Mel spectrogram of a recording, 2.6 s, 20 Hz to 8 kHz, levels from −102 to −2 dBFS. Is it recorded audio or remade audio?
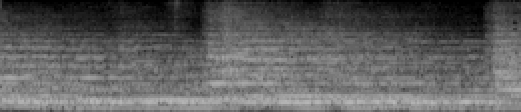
remade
